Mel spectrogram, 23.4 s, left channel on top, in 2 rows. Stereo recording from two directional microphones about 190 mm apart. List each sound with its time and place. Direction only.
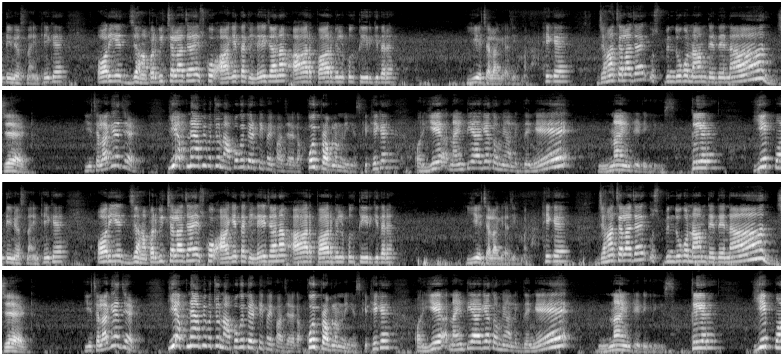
0.0 s a man's voice: 40° right (ahead or behind)
7.0 s a man's voice: 45° right (ahead or behind)
8.1 s a man's voice: 60° right (ahead or behind)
